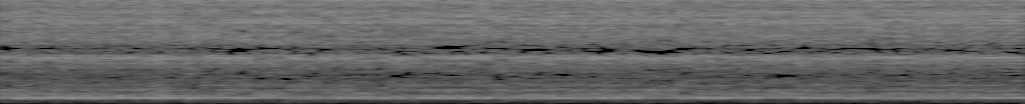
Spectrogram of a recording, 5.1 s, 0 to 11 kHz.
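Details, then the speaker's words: ZX Spectrum Interface 1 real microdrive 2 writing a file copied from vDriveZX SD-card virtual drive: steady even whirr, constant mid tone, soft tape hiss, clean stop; writing normally. "writing that file to the real micro drive cartridge on the real micro drive which is micro drive 2."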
